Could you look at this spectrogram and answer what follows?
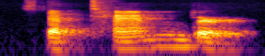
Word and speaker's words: September: Stress in English, like the stress in English, like I have word September. So the stress is at the second syllable.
